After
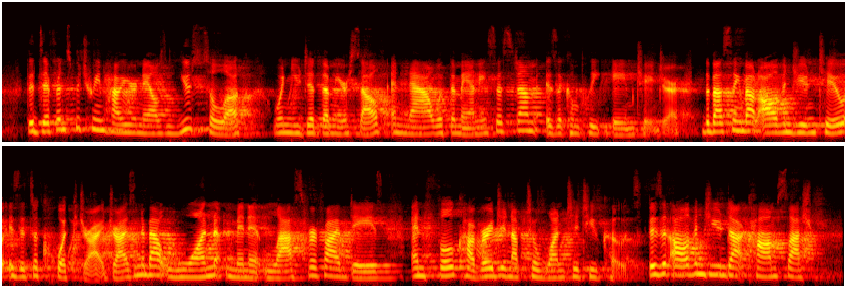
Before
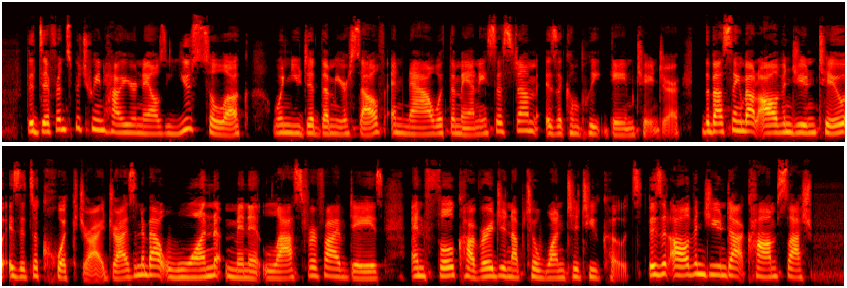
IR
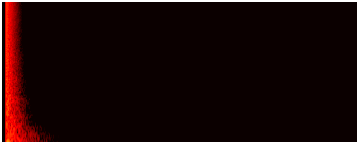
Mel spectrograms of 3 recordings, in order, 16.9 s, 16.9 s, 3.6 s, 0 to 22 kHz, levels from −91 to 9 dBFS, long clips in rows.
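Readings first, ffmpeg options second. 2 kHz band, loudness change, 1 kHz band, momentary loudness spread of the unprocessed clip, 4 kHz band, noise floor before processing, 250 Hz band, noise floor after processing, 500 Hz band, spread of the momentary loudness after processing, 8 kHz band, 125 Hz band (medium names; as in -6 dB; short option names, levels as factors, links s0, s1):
+13.5 dB, +7.0 dB, +6.0 dB, 9 LU, -3.5 dB, -64 dBFS, +3.0 dB, -47 dBFS, +3.5 dB, 13 LU, under -20 dB, +3.0 dB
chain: -filter_complex "[0:a]lowpass=f=1900:t=q:w=6.5,aecho=1:1:92:0.133,asplit=2[s0][s1];[1:a]atrim=start_sample=2205,adelay=122[s2];[s1][s2]afir=irnorm=-1:irlink=0,volume=0.112[s3];[s0][s3]amix=inputs=2:normalize=0,volume=1.33"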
